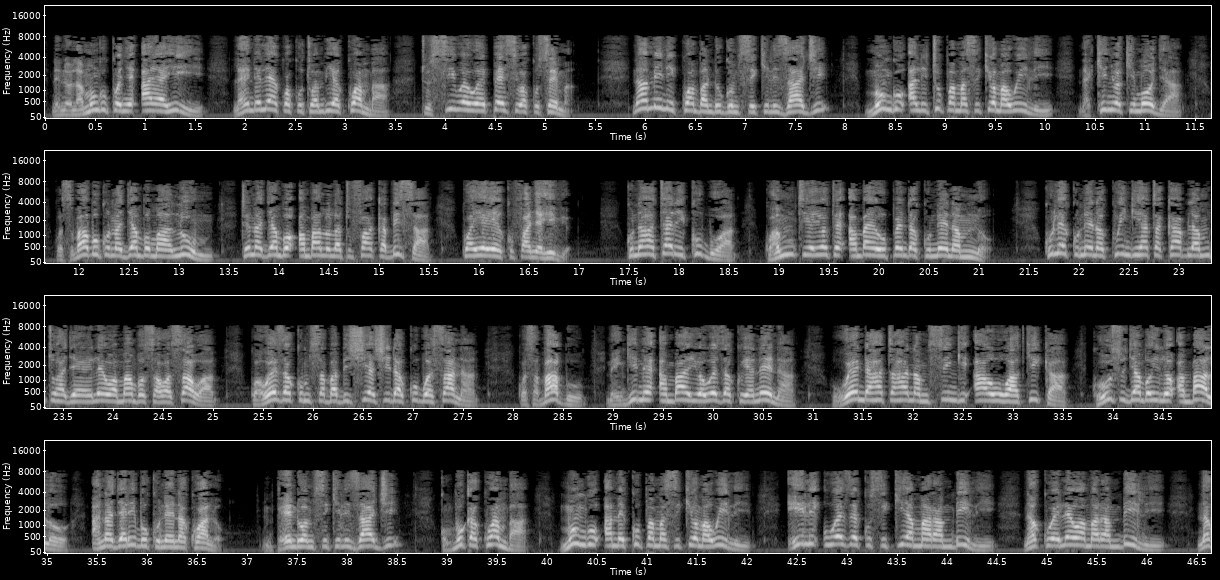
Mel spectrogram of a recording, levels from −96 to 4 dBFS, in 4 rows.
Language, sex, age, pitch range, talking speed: Swahili, male, 40-59, 190-235 Hz, 130 wpm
